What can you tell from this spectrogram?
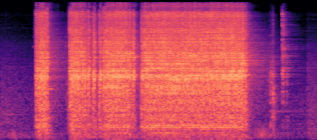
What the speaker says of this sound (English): So I'm going to do the same thing on the bottom bracket, and we'll fasten all of our bolts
